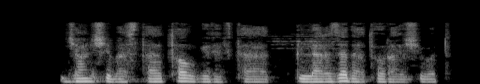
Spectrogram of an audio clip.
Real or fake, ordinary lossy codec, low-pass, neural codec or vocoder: real; AAC, 32 kbps; 7.2 kHz; none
